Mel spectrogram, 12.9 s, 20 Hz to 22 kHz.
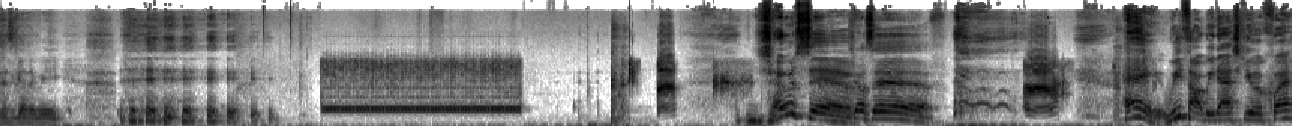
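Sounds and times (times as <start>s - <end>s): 
speech: 0.0s - 2.9s, 7.4s - 9.4s, 11.2s - 12.9s
laughter: 1.2s - 2.8s, 9.5s - 10.8s
long steady ringing tone through phone speaker: 3.2s - 5.3s.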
